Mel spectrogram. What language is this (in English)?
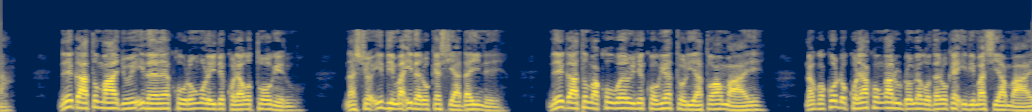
Kikuyu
